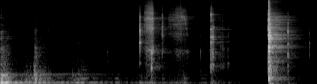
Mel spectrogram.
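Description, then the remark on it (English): A beer, Beach House's Schicki Micki IPA, is cracked open: bursts of hissy, crackling fizz, then a sharp, bright pop followed by a brief trailing hiss, after a low rumble at the start. No talking. “I'm going to go ahead and pop mine open.”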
